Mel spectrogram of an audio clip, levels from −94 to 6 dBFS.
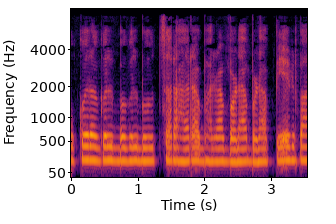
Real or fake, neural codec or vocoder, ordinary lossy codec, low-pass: fake; codec, 16 kHz, 4 kbps, FunCodec, trained on LibriTTS, 50 frames a second; MP3, 48 kbps; 7.2 kHz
